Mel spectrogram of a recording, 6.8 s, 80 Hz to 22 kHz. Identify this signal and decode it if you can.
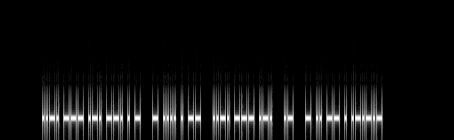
Morse code, heard as a keyed tone, about 44 wpm, 700 Hz. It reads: FORGET THEM FOR A TIME.
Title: Sentences from Top 1200 Words 45wpm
